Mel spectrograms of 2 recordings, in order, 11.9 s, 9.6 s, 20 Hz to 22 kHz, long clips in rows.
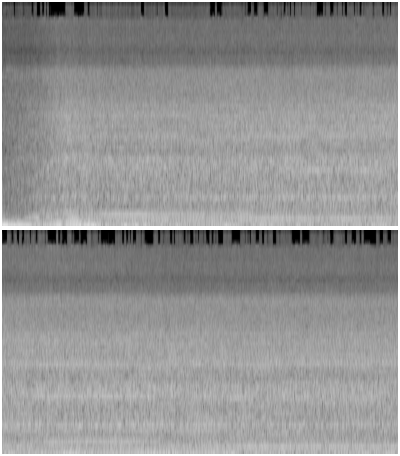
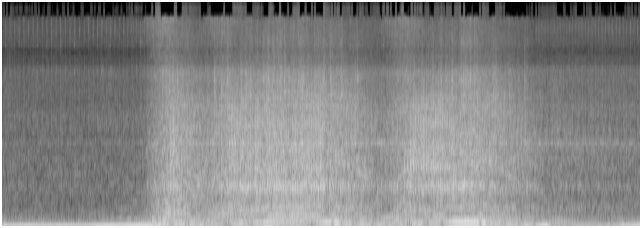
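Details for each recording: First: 1991 Cavalier GL, rebuilt 18SEH engine (original 1.8 block with 2.0 8-valve head and cam) replacing rattling 2.0, first start after fitting: catches after brief cranking, steady even idle with no knocking or rattle; healthy. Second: 1991 Cavalier GL, C20NE 2.0 bottom end under SRi 130 top end, lifters and cam swapped without fix: idle rising into revs with dull rapping knock following speed; small ends thought to be knocking, engine declared scrap.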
